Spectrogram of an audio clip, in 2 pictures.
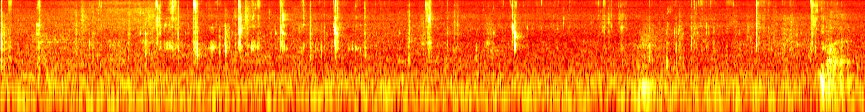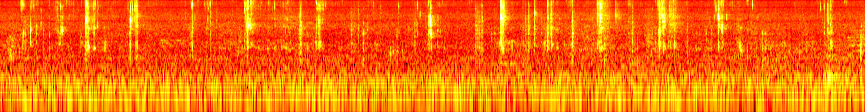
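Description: Close-up eating sounds: chewing and crunching of crispy deep-fried catfish, with many short sharp clicks of bites and mouth noises scattered throughout over a steady low hum. One slightly louder thud comes about eight seconds in.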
